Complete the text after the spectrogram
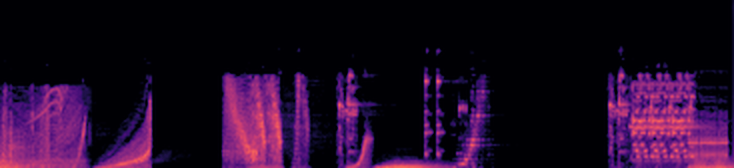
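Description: A menu chimes and whooshes open.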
